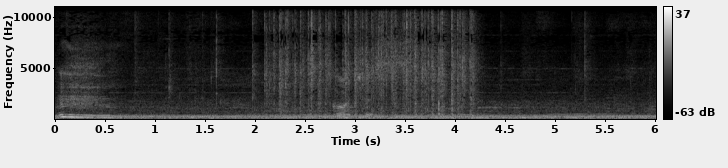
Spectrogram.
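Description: A short voice sound, then a dense crackling, rustling noise of quick clicks lasting about two seconds, over a steady low hum.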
